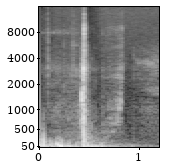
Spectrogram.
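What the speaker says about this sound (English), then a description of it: "to open up the door, you just squeeze this open right up." A door of a 2020 Ford Raptor pickup truck is opened by squeezing the handle, giving a single sharp latch click followed by a brief low thump and faint rustle, up close and alone.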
